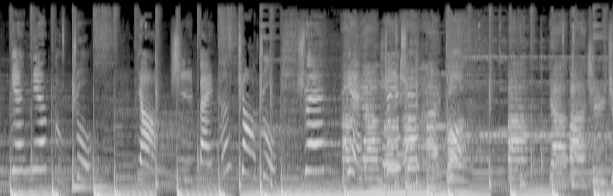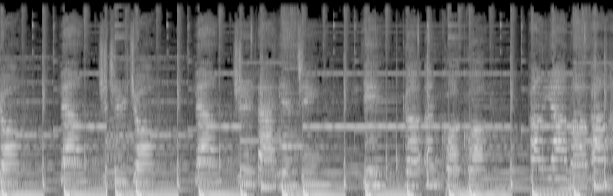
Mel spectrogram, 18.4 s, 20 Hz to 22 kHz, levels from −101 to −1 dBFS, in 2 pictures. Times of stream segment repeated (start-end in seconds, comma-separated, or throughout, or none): 10.79-12.81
